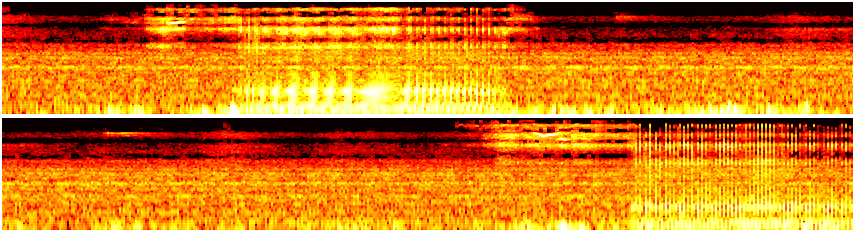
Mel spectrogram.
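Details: Sleeping pugs, a flat-faced breed: loud, rattling, buzzing snores about six seconds apart with noisy breaths between; heavy snoring.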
